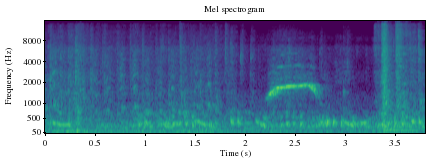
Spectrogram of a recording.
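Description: Pigeons coo in low, soft, repeated murmurs close by, with one brief higher chirp standing out midway.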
